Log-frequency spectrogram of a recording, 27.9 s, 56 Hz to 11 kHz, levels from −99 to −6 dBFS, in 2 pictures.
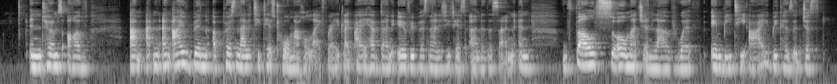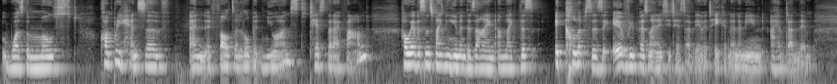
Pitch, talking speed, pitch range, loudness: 160 Hz, 160 wpm, 155-175 Hz, -27 LUFS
